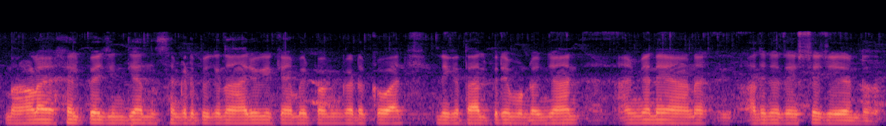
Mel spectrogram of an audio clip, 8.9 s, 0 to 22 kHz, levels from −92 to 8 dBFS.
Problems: none marked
